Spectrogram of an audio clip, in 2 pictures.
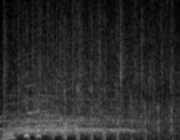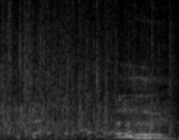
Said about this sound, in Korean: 자 얼떨결에 팟캐스트 진행자가 된 강신주 박사님을 박수로 맞이해 주세요.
